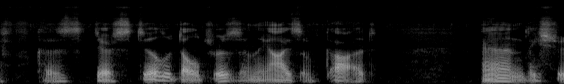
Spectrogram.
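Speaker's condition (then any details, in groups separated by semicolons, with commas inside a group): Cerebral palsy; from birth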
